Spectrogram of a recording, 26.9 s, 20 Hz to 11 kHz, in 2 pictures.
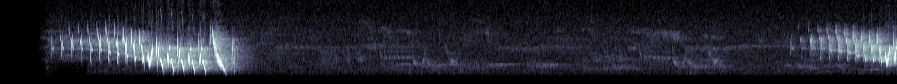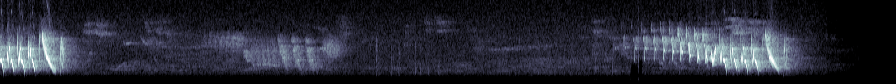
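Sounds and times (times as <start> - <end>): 
chaffinch calling: 0.8 - 3.6, 11.9 - 15.7, 22.6 - 25.4.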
